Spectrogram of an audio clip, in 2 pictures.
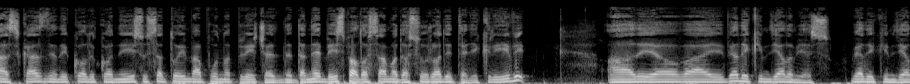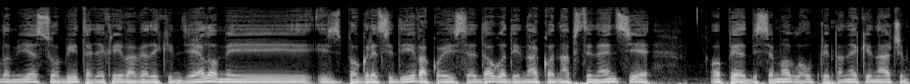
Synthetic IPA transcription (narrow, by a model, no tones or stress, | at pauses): askazniliko̞liko̞niːsusad̪̚t̪uːimaːpunopɾiːt͡ʃad̪ane̞biispalˠo̞samo̞d̪asuɾo̞d̪it̪e̞ʎikɾiːʋi | alio̞ʋaːjʋe̞likiːmd̪je̞ːlo̞mjesu̥ʋe̞likiːmd̪je̞ːlo̞mje̞suobiːt̪eʎekɾiːʋaʋe̞likiːmd̪je̞ːlo̞miː | zbo̞ɡɾe̞t̪sid̪iːʋako̞jise̞d̪o̞ɡo̞d̪inako̞napst̪ine̞nt̪sije̞ | o̞peːt̪̚bise̞mo̞ɡlo̞upɾit̪nane̞kiːnaːt͡ʃin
